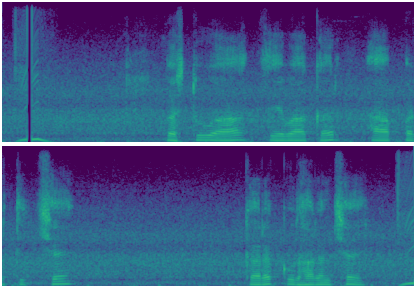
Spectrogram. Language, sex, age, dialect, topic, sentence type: Maithili, male, 18-24, Bajjika, banking, statement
